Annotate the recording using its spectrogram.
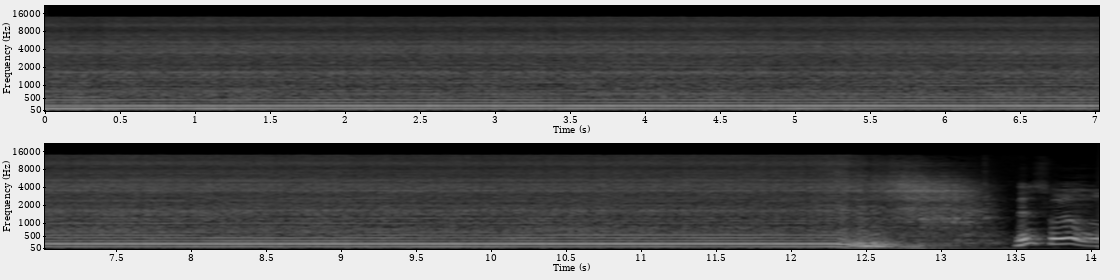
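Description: An electric motor hums steadily and loudly, then winds down and stops.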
